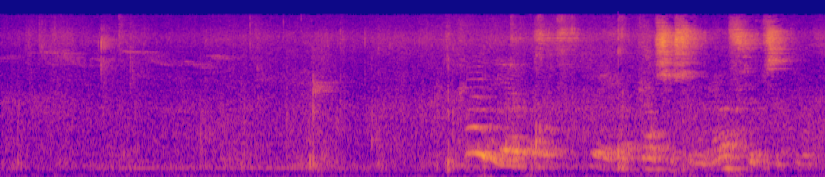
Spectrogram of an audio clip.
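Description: Quiet ambience for about three seconds, then indistinct voices speaking briefly, unclear enough that no words come through.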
